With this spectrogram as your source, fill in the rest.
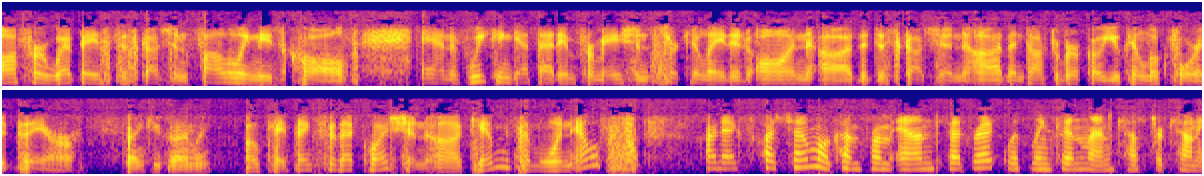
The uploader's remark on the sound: Author in the Room® Teleconference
